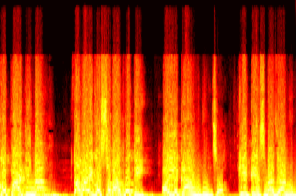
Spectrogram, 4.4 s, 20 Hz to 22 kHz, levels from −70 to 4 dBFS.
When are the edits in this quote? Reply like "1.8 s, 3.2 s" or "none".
0.9 s, 2.3 s, 3.4 s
